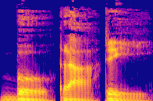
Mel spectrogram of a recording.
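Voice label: "borari", concatenated syllables; Affixing experiment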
